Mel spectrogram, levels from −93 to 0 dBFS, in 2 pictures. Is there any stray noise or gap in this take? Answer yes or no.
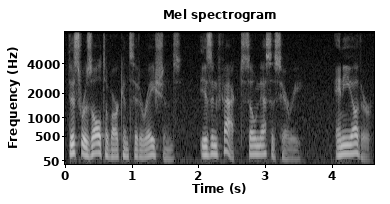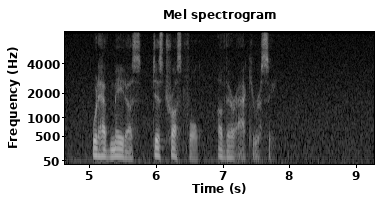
no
